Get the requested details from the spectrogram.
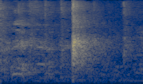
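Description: Sparse, scattered clapping from a small audience, with one sharper clap standing out near the middle and a few softer ones around it over a faint crowd murmur.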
